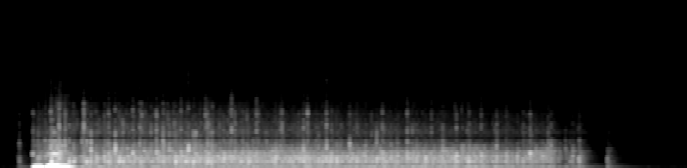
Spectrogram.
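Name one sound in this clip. An audience murmurs softly in a large hall.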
